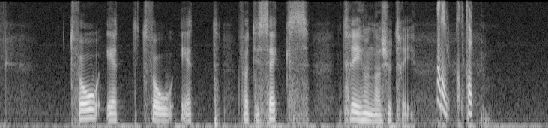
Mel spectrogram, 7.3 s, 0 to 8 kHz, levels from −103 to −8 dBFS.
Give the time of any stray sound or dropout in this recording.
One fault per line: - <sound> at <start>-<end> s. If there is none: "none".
- chirp at 5.8-6.4 s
